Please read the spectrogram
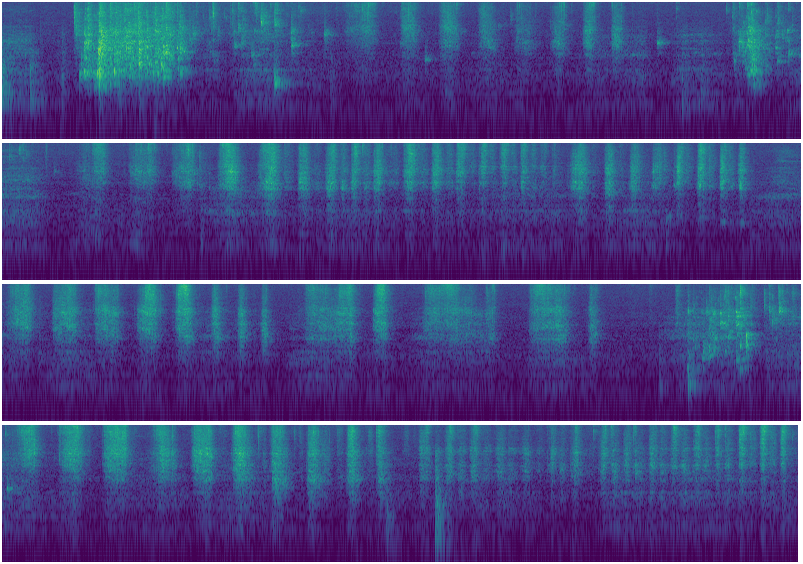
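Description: Tatara Masamune titanium safety razor scraping through stubble under shaving lather in many short, quick strokes. A burst of running water comes about a second in, and again at about two-thirds through.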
